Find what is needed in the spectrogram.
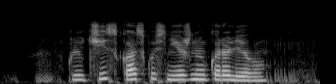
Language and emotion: Russian, neutral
